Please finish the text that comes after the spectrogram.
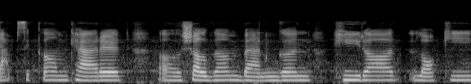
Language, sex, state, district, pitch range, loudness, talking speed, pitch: Hindi, female, Bihar, Katihar, 190-200 Hz, -20 LUFS, 115 wpm, 200 Hz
